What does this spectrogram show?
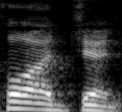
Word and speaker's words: Hua Jun: It's spelled Hua Jun, but it's pronounced Hua Jin in the film.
